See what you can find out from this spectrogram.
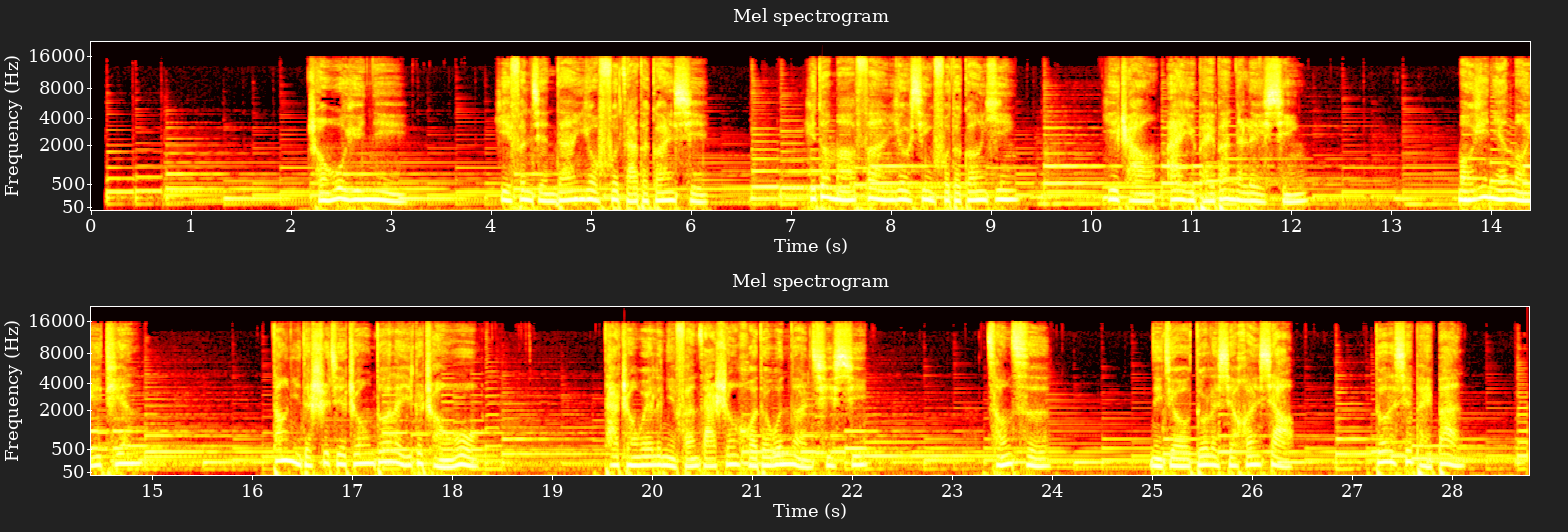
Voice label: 女-微电影-甜蜜 温馨; 宠物与你; 磁性质感

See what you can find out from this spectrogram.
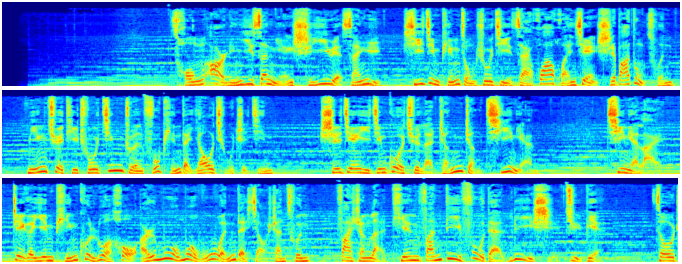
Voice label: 男 政府汇报 沉稳有力; 十八洞村

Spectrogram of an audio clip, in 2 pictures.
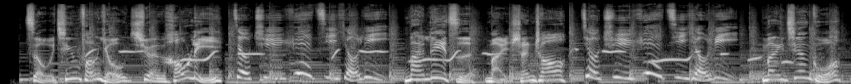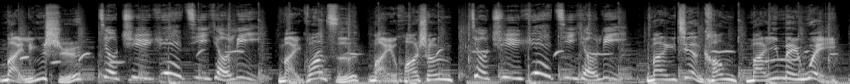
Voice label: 男 促销广告 男女混录 活力激情; 成熟浑厚; 激情力度; 岳记油栗

